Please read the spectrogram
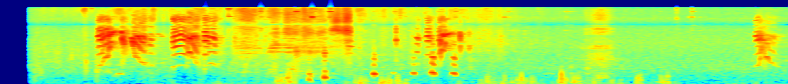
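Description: Rubber squeaky dog toy being chewed by a dog, giving sharp, high squeaks in quick clusters about a second in and near two seconds, and again near the end.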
